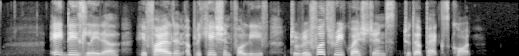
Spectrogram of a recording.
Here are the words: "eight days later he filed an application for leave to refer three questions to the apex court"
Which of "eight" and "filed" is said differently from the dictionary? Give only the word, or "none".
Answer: none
